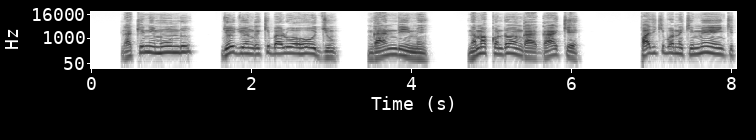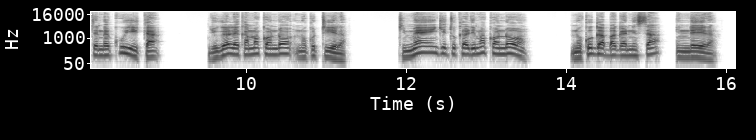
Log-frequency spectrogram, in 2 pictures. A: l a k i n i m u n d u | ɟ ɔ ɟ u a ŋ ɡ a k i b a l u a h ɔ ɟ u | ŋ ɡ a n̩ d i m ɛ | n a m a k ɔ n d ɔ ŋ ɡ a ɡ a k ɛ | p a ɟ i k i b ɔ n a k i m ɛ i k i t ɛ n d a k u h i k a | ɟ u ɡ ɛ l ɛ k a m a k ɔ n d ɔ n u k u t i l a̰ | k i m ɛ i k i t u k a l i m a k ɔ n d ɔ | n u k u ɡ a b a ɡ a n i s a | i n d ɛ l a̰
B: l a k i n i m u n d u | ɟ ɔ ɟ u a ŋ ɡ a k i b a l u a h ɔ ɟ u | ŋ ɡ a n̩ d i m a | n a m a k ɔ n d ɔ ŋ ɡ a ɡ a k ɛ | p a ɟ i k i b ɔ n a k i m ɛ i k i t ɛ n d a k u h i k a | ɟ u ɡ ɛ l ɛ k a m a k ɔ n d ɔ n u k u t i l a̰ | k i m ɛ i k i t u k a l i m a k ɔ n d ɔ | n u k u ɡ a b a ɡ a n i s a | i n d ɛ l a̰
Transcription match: A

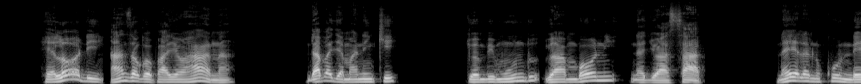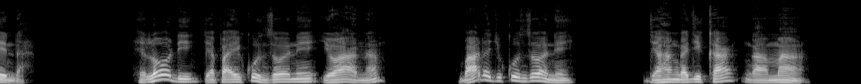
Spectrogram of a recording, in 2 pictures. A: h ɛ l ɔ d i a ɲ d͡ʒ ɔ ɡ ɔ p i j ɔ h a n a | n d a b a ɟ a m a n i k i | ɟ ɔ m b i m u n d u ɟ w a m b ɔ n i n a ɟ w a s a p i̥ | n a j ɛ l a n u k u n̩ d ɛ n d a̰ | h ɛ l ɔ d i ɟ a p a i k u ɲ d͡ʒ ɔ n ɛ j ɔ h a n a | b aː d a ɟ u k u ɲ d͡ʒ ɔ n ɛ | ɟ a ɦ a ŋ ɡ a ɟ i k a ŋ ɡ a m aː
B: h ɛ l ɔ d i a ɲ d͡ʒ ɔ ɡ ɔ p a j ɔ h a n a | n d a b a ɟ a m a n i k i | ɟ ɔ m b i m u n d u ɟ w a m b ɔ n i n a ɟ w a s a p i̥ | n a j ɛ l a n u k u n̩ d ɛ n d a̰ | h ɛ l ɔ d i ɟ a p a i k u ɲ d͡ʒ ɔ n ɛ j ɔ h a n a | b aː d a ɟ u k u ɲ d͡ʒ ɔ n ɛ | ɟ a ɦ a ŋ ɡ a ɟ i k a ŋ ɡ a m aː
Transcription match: B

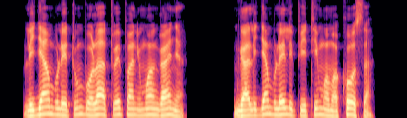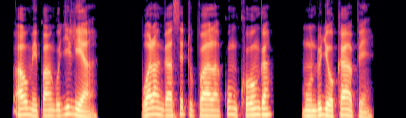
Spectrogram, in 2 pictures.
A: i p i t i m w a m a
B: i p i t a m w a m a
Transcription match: A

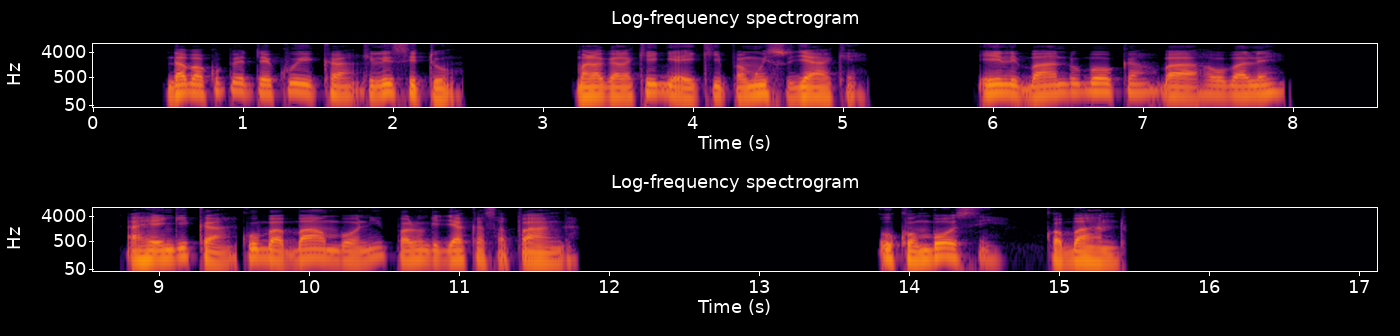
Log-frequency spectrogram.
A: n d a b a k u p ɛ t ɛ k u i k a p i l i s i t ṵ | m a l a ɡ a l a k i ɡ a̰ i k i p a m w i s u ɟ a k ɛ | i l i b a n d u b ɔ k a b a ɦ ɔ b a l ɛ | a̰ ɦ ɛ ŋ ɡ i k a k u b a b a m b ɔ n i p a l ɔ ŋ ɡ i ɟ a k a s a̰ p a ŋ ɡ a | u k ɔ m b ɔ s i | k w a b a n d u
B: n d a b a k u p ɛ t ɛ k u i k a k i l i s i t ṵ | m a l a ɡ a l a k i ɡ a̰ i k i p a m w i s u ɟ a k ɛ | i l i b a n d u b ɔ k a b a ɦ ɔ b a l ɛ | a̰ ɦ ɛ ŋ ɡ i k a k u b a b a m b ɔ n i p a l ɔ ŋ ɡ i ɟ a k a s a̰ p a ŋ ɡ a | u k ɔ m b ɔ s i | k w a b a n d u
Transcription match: B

